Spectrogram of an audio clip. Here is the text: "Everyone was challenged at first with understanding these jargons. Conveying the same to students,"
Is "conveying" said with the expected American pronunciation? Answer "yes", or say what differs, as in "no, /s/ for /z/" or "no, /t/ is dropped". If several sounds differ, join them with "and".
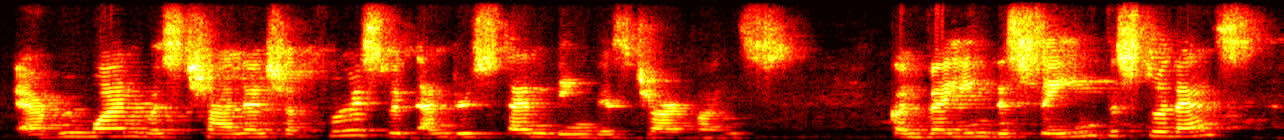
yes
